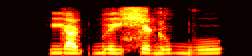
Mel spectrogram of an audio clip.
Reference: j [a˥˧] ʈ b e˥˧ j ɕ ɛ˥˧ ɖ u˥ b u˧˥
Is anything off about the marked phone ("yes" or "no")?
no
